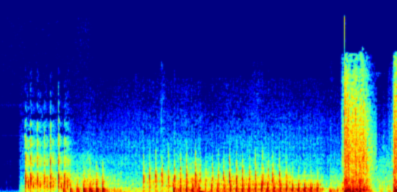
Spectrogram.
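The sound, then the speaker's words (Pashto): Heavy and light gunfire from fighting between Afghan security forces and ISIS militants in the Sayed Ahmad Khel area of Kot district: dense, rapid automatic bursts rattle almost without pause, with a sharper, louder volley near the end. “دا د کوټول سوالي د سید احمد خیلو په سیمه کې د افغان امنیتي ځواکونو او د داعش وسلوالو ترمن د مخامخ جګړې د سپوکو درنو ډزو غګونه دي”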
